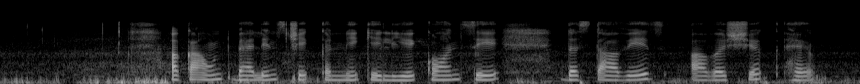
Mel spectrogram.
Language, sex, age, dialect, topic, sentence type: Hindi, female, 18-24, Marwari Dhudhari, banking, question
